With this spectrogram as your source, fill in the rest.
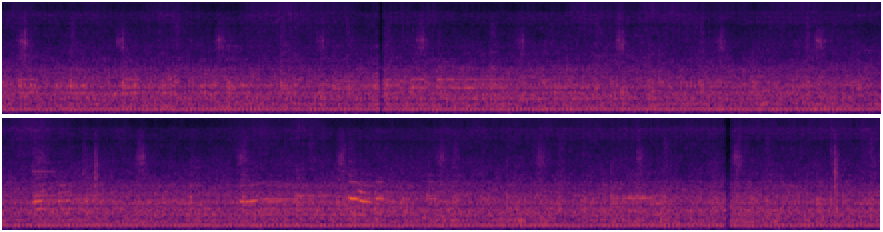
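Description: A paintbrush dabs and brushes softly against a canvas.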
